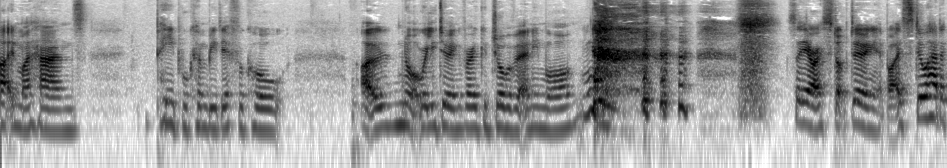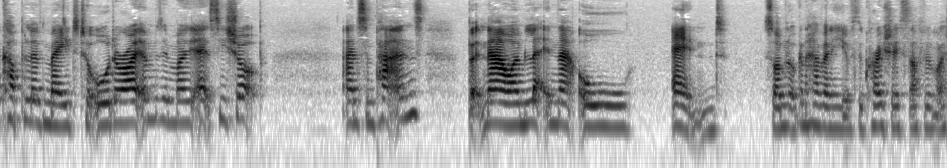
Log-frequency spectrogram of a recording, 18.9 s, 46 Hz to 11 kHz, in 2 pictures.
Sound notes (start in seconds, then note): 6.0 laughs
